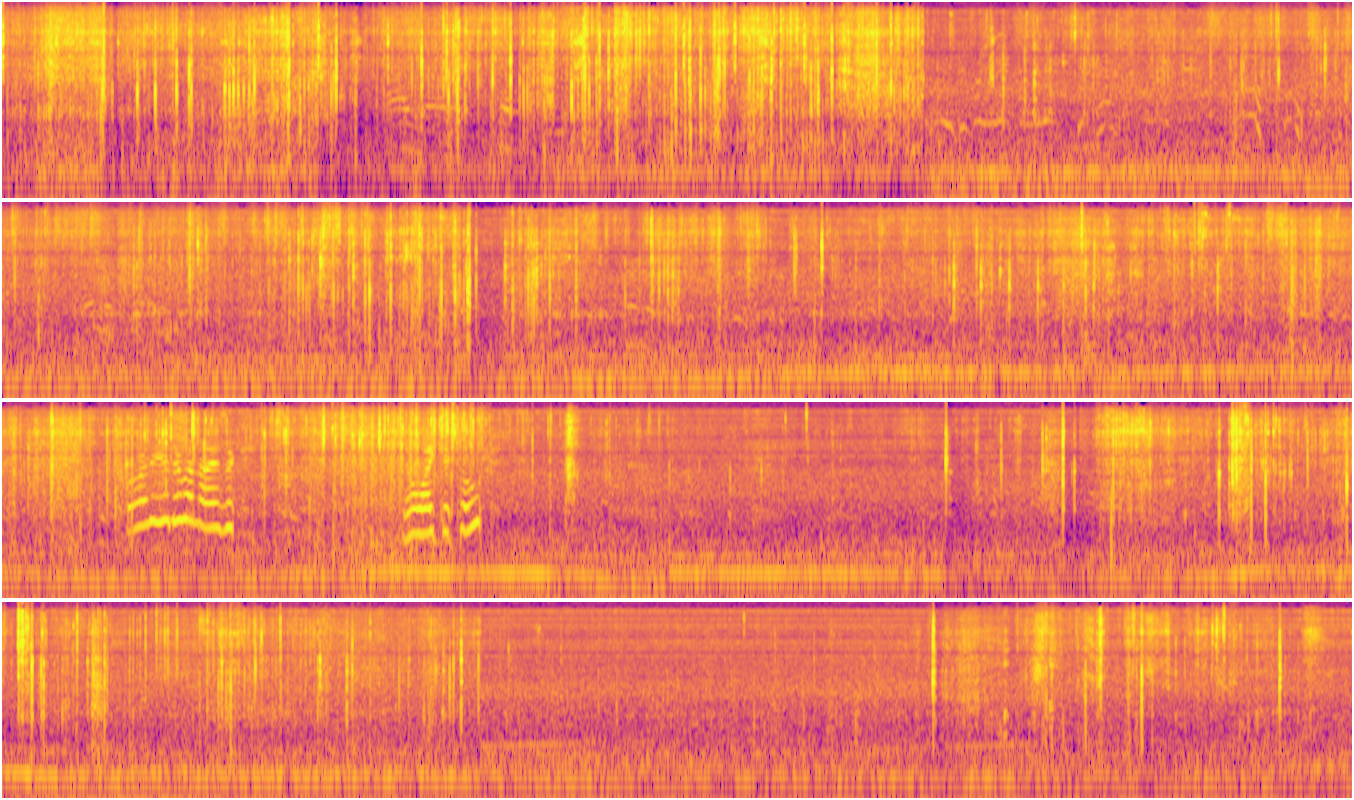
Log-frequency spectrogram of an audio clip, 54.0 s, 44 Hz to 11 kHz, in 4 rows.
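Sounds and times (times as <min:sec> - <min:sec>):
skate blades scraping ice: 0:00.0 - 0:45.9, 0:48.8 - 0:54.0
dry grass crackling and rustling: 0:00.0 - 0:54.0.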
